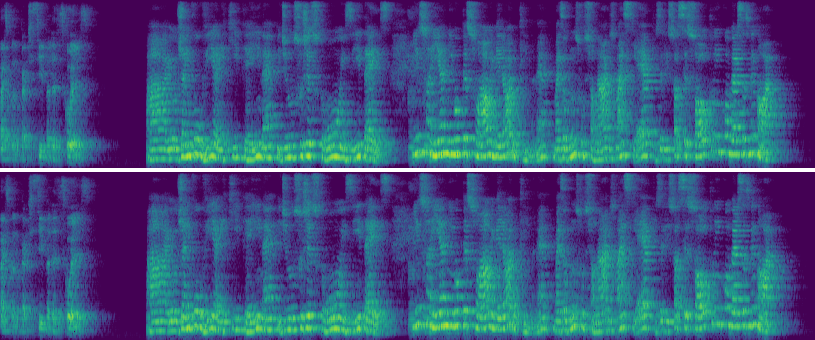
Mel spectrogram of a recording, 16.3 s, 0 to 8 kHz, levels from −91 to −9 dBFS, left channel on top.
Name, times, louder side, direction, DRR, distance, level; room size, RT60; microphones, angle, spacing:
voice 1, 0.0-1.7 8.1-8.8, right 1 dB, 55° left, -6 dB, 0.7 m, -35 dB
voice 2, 2.9-15.4, left 2 dB, 25° left, -7 dB, 0.3 m, -26 dB
2.5 x 2.2 x 2.3 m, 0.85 s
head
